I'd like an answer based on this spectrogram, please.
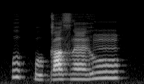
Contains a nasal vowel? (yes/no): yes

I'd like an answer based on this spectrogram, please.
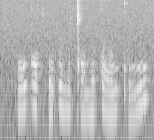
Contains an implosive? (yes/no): no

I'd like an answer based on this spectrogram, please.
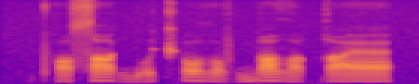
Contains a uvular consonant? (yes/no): yes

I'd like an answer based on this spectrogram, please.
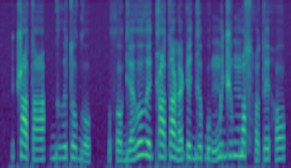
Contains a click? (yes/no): no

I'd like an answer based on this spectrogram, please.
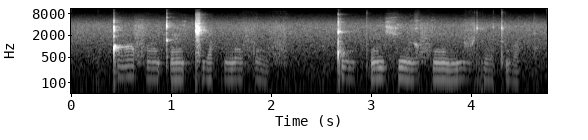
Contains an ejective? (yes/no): yes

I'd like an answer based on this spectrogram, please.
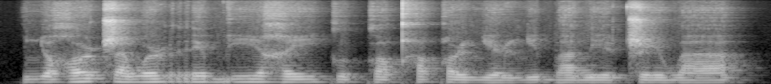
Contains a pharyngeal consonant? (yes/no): no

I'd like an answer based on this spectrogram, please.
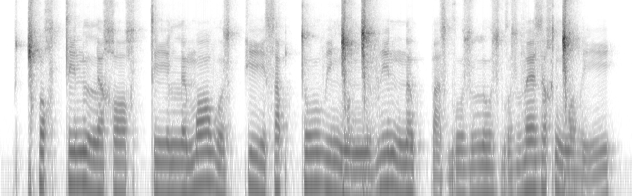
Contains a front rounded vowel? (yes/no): no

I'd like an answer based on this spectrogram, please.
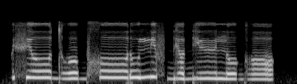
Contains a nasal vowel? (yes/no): no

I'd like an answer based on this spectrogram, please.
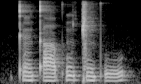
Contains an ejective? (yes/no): yes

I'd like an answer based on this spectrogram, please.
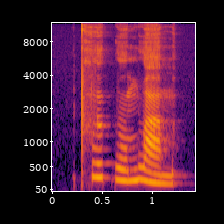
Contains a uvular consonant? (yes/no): no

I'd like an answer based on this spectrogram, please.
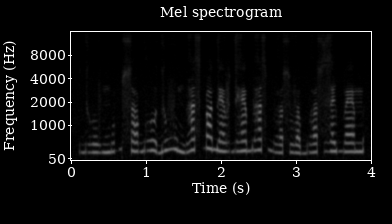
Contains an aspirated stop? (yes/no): no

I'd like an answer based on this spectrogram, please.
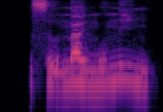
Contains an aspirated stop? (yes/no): no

